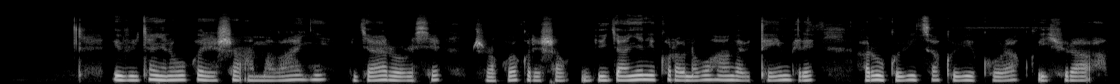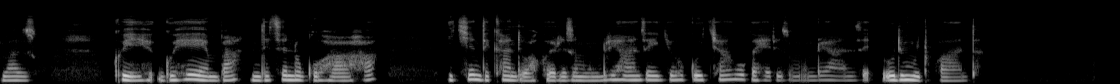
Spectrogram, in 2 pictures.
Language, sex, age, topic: Kinyarwanda, female, 18-24, finance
